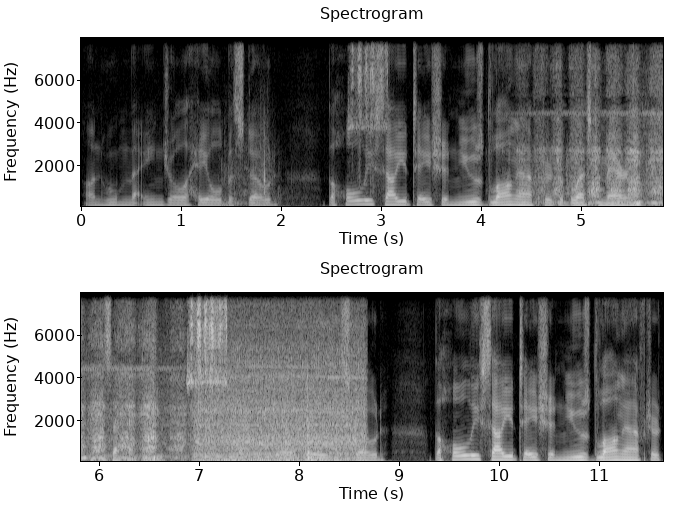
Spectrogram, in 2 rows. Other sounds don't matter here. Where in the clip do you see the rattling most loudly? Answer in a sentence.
The volume of the rattling peaks at 7 seconds.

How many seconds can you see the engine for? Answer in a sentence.
You can hear the engine for 3 seconds altogether.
